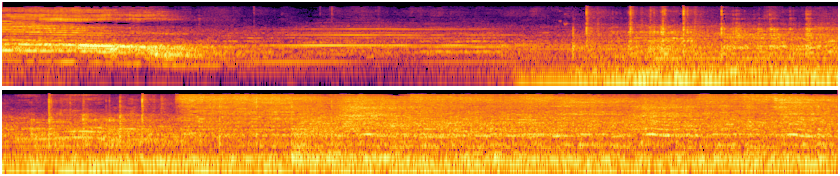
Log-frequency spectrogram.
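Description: Live heavy metal band through a PA in a large hall: a falling shouted voice opens, a few held notes ring over a quieter stretch, then the full band with drums comes in loud about three seconds in and runs on.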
